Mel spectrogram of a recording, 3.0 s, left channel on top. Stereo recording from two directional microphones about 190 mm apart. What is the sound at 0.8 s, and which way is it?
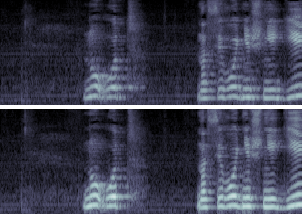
A woman's voice, 40° right (ahead or behind).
